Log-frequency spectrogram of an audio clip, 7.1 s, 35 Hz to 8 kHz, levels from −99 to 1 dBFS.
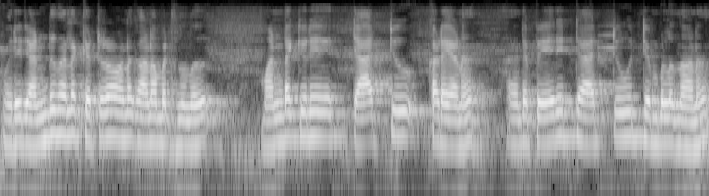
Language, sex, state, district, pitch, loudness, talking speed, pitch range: Malayalam, male, Kerala, Thiruvananthapuram, 160 Hz, -16 LUFS, 125 wpm, 155-175 Hz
